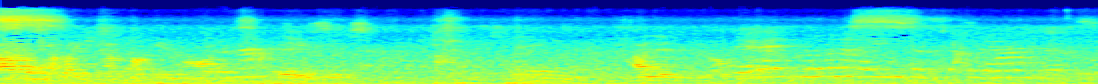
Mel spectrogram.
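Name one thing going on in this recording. A middle-aged man speaks earnestly over an online call, heard through a loudspeaker.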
